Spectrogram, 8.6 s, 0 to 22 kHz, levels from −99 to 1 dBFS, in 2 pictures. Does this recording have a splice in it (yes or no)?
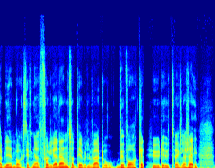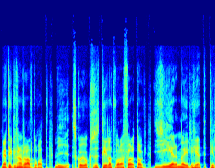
yes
